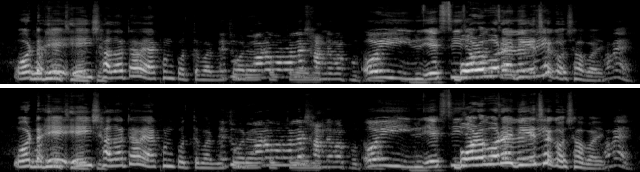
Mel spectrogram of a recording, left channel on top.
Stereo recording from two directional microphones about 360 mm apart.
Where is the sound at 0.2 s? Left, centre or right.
Centre.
